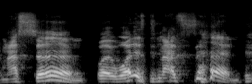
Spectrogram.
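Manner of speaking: slow Southern drawl, drawn out; exaggerated Southern accent, puzzled. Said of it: "like, a Southern accent".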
